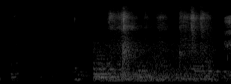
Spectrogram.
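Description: Faint rustling of paper and handling noise as the workbook is moved, starting about a second in after a near-silent moment.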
